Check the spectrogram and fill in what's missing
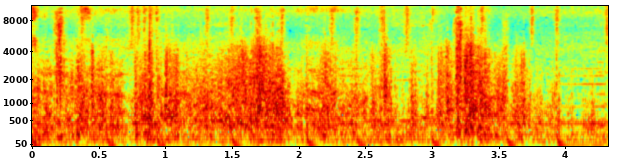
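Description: Strong gusty wind on a hilltop buffets the microphone with a loud, rough roar, rising and falling continuously with no voices.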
